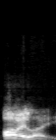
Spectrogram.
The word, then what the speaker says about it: Islay: so there's one little island of scotland called islay i-s-l-a-y it's pronounced isla and the this is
